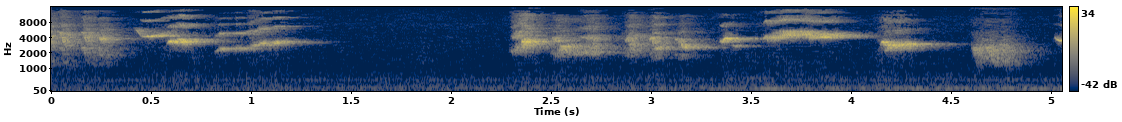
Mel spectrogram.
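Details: Asian pied starling, for training caged songbirds: bursts of fluty whistles and scratchy chatter, a one-second silence, then a dense varied run of whistled and buzzy notes.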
